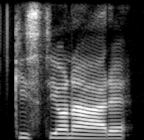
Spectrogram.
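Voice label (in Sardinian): "chistionare", female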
